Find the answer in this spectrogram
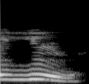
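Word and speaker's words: ewe: a female sheet and that's called a you okay not as an Aleph to you but if you can see that it's spelt with an e w e you some farmers call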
